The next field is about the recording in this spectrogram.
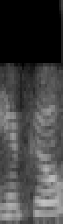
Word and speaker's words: Hemphill: But, you know, for more information about me, contact me on Google, you know what I'm saying, keyword, Blaine Hemphill, or you can also type in Blaine the Model, and you spell that B-L-A-Y-N-E, and my last name is H-E-M-P-H-I-L-L.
